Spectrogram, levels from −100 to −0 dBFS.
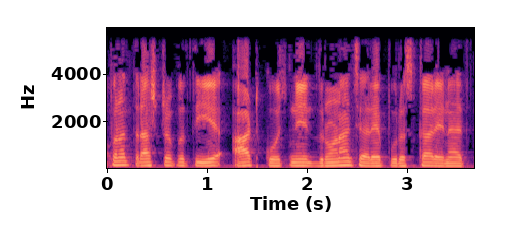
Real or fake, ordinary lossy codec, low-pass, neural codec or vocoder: real; none; 5.4 kHz; none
